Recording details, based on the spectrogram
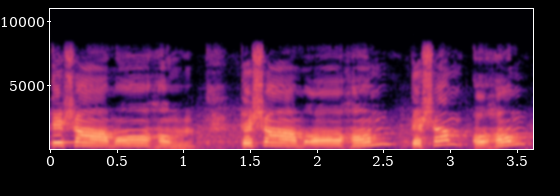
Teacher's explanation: করলাম, এই যে ম আছে না, ম উচ্চারণ করলে অ আসে, সেজন্য এই মটাকে হসন্ত হিসেবে আগের শব্দের সাথে উচ্চারণ করলাম, আর ময়ের যে অটা রয়ে গেল সেটা পরের অংশের সাথে উচ্চারণ করলাম।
